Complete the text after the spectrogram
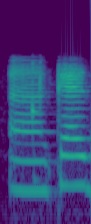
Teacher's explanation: क जो वर्ण है यह अपना अघोष है और अल्पप्राण है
